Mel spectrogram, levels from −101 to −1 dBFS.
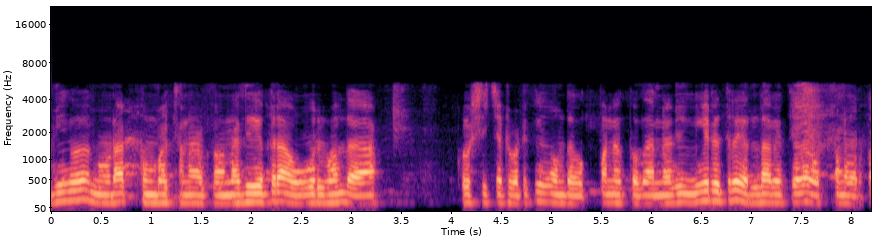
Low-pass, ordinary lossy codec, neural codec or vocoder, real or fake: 5.4 kHz; none; codec, 44.1 kHz, 3.4 kbps, Pupu-Codec; fake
